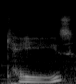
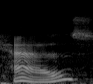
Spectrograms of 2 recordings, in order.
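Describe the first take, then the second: First: It begins like the letter name 'K'. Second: It does not begin like the letter 'K'. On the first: The speaker calls it right. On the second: The speaker calls it wrong. "I keep saying it wrong"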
